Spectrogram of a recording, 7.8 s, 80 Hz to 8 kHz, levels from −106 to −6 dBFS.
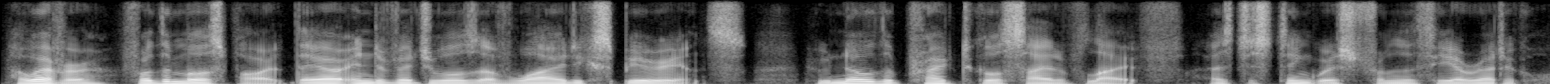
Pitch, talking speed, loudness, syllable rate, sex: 115 Hz, 180 wpm, -19 LUFS, 5.6 syllables/s, male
